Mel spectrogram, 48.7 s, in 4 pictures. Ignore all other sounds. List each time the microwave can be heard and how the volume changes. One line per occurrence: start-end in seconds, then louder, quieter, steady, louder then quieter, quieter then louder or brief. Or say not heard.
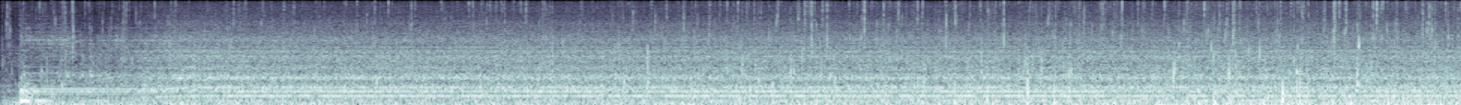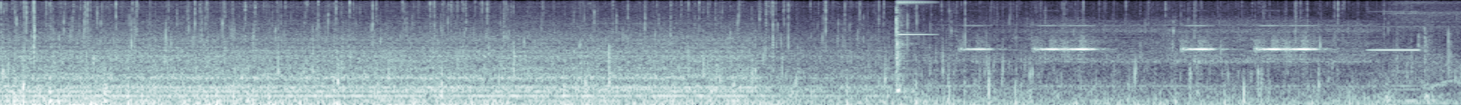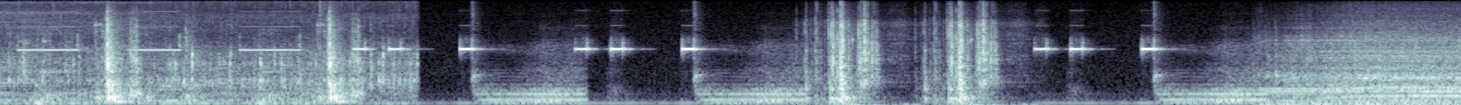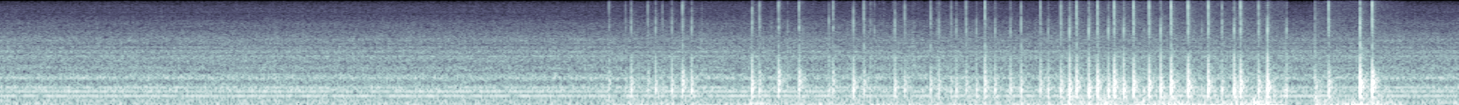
0.0-48.6 steady.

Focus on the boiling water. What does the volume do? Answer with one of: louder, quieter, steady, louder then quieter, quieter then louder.
louder then quieter.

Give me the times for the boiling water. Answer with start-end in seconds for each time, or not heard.
0.0-27.9.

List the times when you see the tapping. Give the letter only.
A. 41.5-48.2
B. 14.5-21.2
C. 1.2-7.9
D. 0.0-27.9
A.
